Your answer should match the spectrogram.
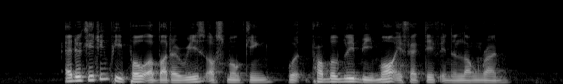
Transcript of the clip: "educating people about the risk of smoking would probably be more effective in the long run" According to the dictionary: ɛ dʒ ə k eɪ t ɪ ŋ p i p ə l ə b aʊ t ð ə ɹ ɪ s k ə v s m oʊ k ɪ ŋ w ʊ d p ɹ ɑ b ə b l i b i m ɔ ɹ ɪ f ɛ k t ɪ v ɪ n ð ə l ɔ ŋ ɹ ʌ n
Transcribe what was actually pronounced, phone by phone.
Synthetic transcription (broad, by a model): ɛ dʒ ə k eɪ t ɪ ŋ p i p ə l ə b aʊ t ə ɹ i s ə f s m oʊ k ɪ ŋ w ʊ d p ɹ ɑ b ə b l i b i m ɔ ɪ f ɛ k t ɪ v ɪ n ə l ɔ ŋ ɹ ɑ n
